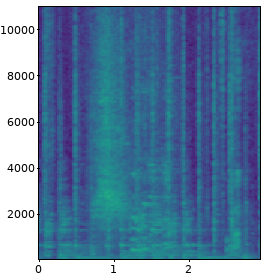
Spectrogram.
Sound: laughing

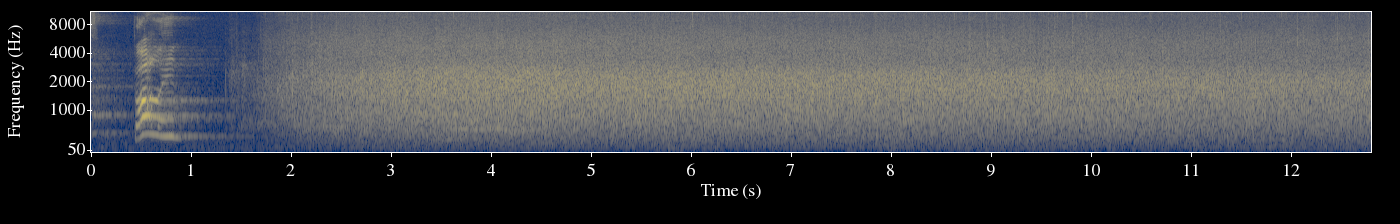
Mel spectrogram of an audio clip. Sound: applause

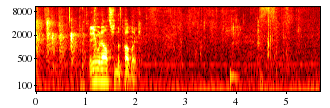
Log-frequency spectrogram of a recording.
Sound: applause

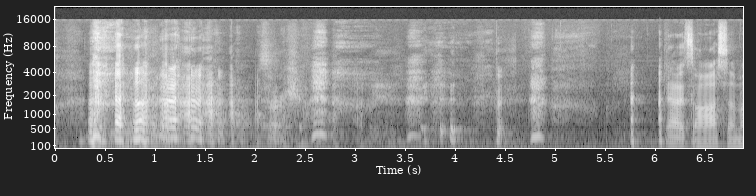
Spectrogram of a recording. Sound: laughing

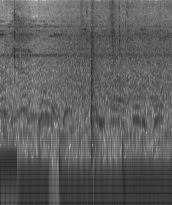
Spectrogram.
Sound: car door slams

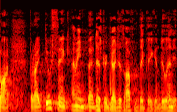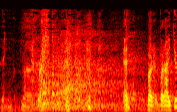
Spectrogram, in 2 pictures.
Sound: laughter

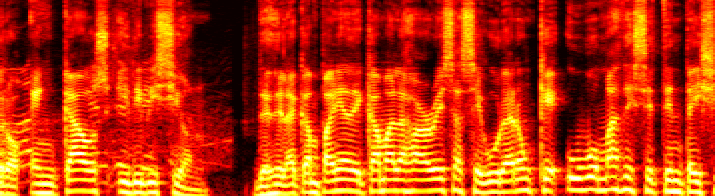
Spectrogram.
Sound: habla en ingés

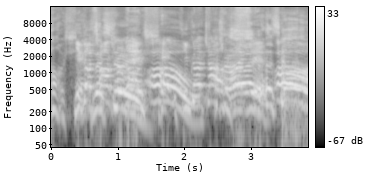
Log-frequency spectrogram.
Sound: crowd mumbling

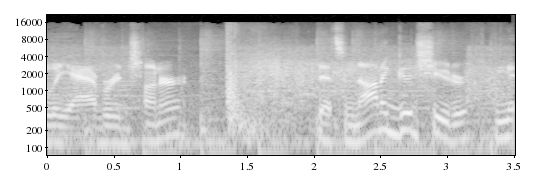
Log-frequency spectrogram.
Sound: rifle firing

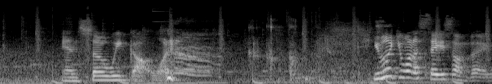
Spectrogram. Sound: lady laughs

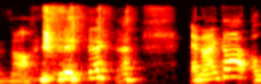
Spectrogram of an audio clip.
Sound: laughs

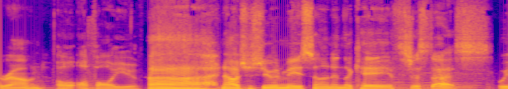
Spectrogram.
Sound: breathes

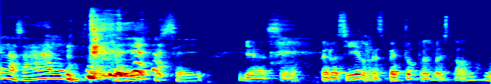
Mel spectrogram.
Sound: laughing & Agreeing

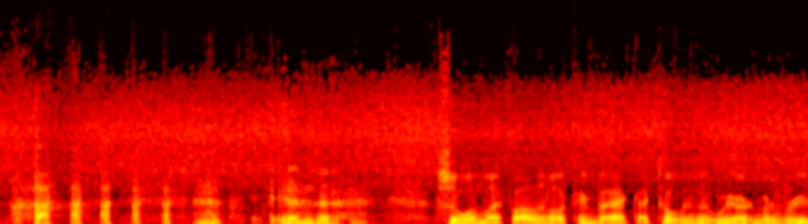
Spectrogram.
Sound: laughs

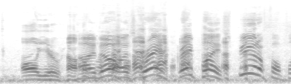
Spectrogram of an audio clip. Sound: laughs

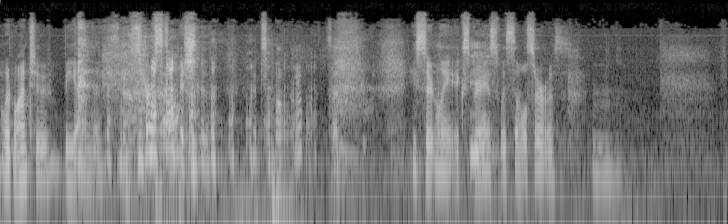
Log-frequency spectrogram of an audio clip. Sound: laughter

